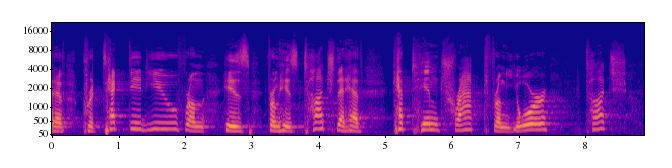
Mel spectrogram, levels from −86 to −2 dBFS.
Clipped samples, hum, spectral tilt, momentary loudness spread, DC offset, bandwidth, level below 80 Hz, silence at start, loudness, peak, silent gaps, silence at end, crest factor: under 0.1%; none; -4.5 dB/octave; 11 LU; under 0.1%; 15 kHz; -68 dBFS; 0 s; -31 LUFS; -10 dBFS; none; 0.3 s; 22 dB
